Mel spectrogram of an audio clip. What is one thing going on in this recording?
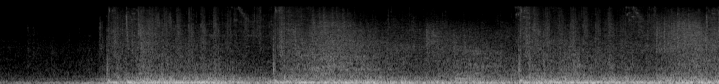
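Explosions rumble and thunder with a deep roar.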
